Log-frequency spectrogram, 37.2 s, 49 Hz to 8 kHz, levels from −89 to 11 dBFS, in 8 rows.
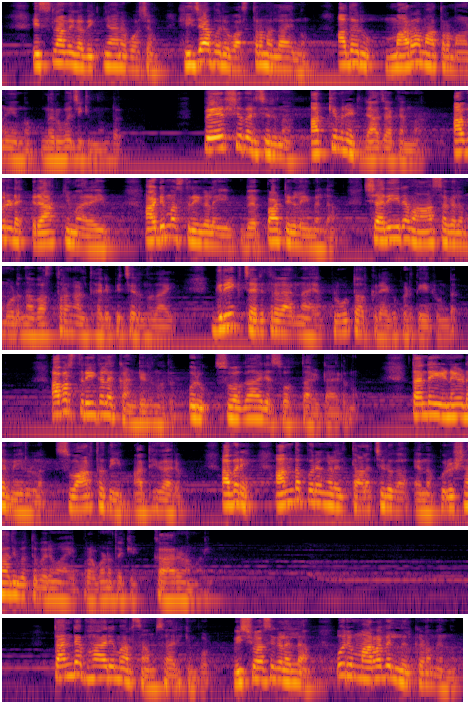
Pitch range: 115-175 Hz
